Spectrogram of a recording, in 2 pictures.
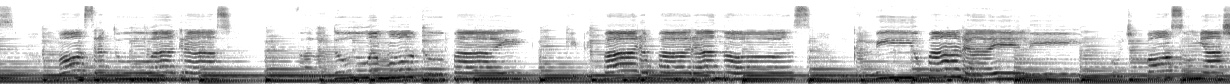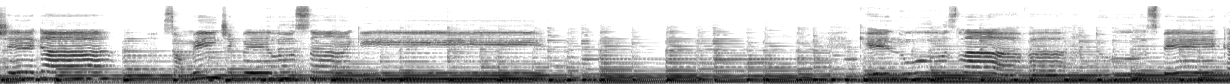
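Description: A woman singing while strumming chords on an acoustic guitar.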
